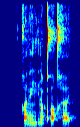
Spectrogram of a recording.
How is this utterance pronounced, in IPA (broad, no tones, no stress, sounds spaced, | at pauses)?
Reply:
q ɛ ɾ ẽ rʲ õ qʼ o qʰ e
